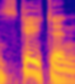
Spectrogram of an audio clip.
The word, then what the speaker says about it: Schuiten: Vous prononcez comment, vous? Scheuten. Voilà, Scheuten, donc à la À la flamande. néerlandaise, oui.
